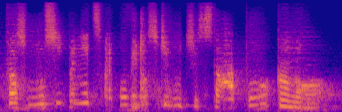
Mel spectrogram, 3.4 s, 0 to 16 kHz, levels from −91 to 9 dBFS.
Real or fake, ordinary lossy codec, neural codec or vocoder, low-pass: fake; MP3, 96 kbps; codec, 44.1 kHz, 0.9 kbps, DAC; 14.4 kHz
